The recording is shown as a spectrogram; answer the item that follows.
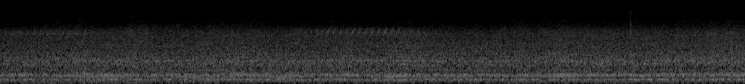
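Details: Honey bees inside a hive while a young bee hatches; a steady, dense droning hum with strong low bands, continuous and even throughout, with no breaks or separate calls.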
